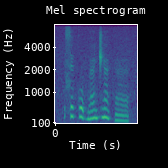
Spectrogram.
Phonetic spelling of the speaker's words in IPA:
se˦ko˦˨ bɛ̃˨˦d͡ʒɛ̃˦˨ kɛ̃˨

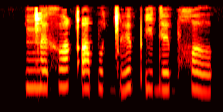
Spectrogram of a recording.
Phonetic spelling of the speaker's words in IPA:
ŋ͡ǀœxɔqʼɔpo ɡ͡ǀø pʼidøb χo

